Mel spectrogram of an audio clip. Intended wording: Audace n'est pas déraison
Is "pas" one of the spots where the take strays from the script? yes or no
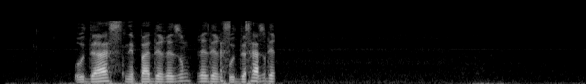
no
